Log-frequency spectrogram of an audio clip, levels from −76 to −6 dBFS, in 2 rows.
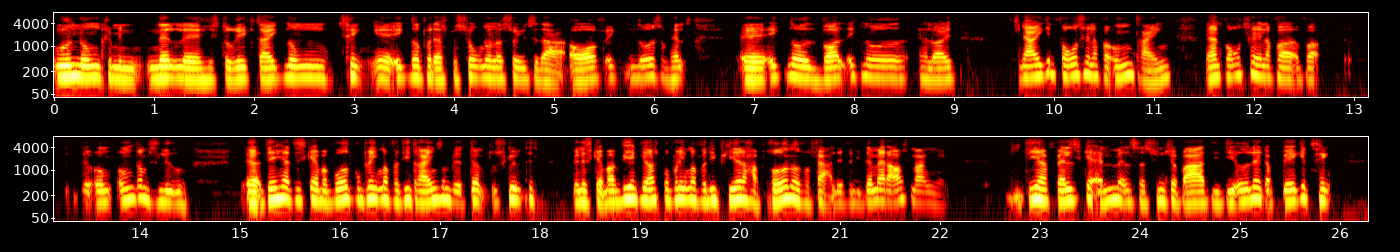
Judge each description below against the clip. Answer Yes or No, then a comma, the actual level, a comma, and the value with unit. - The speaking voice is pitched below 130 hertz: No, medium, 140 Hz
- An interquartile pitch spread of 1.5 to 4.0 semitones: Yes, average, 2.8 semitones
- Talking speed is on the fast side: No, average, 205 wpm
